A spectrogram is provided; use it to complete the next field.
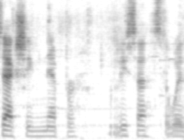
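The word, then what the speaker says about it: Knepper: It's actually Neper. At least that's the way they pronounce it.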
